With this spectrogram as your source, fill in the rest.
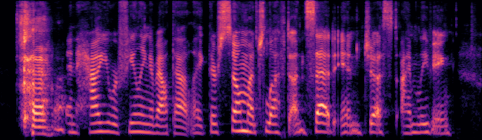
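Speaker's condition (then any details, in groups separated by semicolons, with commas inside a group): No condition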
